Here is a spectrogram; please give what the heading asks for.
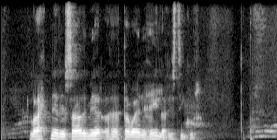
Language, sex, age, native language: Icelandic, male, 60-69, Icelandic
